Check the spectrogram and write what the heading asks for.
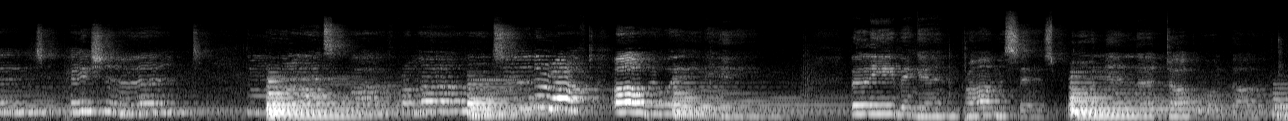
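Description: A woman singing a slow song over ringing chords that are struck afresh every two to three seconds and left to fade.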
